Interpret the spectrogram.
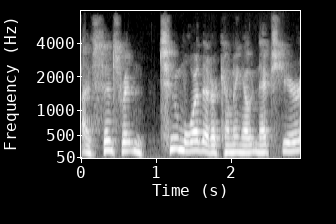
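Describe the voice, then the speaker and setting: A somewhat breathy man at a moderate pace, with ordinary pitch variation, over a quiet background. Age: 60s. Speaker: author and radio broadcaster. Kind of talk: interview.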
